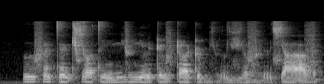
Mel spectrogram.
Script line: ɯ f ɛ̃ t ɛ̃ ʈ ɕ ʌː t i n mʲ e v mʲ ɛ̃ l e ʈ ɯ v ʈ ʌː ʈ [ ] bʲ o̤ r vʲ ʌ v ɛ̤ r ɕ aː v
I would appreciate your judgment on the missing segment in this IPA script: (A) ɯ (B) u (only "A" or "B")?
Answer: B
